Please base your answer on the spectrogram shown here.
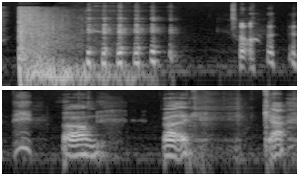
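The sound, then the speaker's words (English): Gunfire sound effect played for shooting down a magical flying goat: a sudden loud blast of gunshots that trails off into rapid, fading pops, followed by talking. “ASDF movie, it's a magical goat flying through the sky. Shoot it down. Yeah, shoot it down. I'm sorry. No. Hold on, I got a sound effect for that.”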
